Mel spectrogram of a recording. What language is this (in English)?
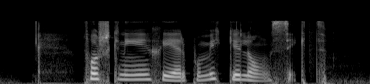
Swedish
